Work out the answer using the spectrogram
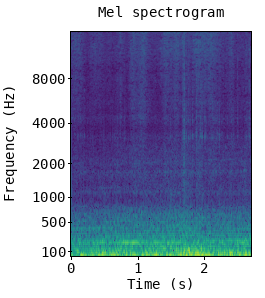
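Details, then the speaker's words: Renault Duster, cold cabin, engine just started and not warmed up, heater on low: steady road rumble with no dashboard creak or crackle after the rubber strip fix on the dash; quiet trim. "господа полная тишина в салоне нету скрипа нет тут потрескивания характерного такого который был ранее до резинки"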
